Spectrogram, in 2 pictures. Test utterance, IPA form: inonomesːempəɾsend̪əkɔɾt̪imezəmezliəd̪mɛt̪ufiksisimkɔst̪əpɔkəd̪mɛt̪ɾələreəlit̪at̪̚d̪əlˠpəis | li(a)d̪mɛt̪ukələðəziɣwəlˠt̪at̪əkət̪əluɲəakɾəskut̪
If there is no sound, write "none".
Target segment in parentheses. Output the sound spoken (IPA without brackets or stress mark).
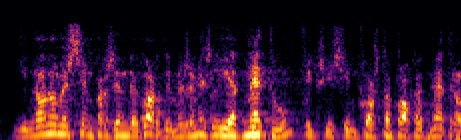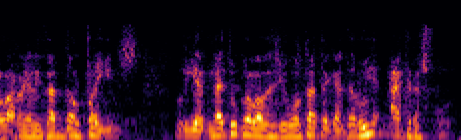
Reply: ə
